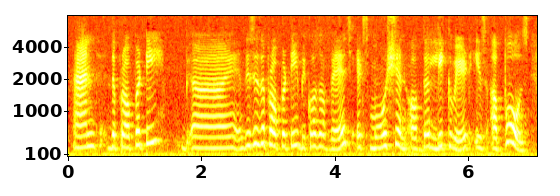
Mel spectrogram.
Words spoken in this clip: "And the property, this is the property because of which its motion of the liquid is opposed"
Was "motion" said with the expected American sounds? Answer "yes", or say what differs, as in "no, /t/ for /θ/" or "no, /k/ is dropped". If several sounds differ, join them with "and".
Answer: yes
